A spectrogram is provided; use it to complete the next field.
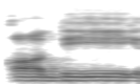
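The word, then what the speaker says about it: قاضي: Seharusnya ada tanda dammah di sini, tetapi tidak terlihat; 'ya' adalah sukun, 'qadi', seperti itu. Dan kita tidak diperbolehkan membacanya sebagai ' qadiu'. Haruslah 'qadi'.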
